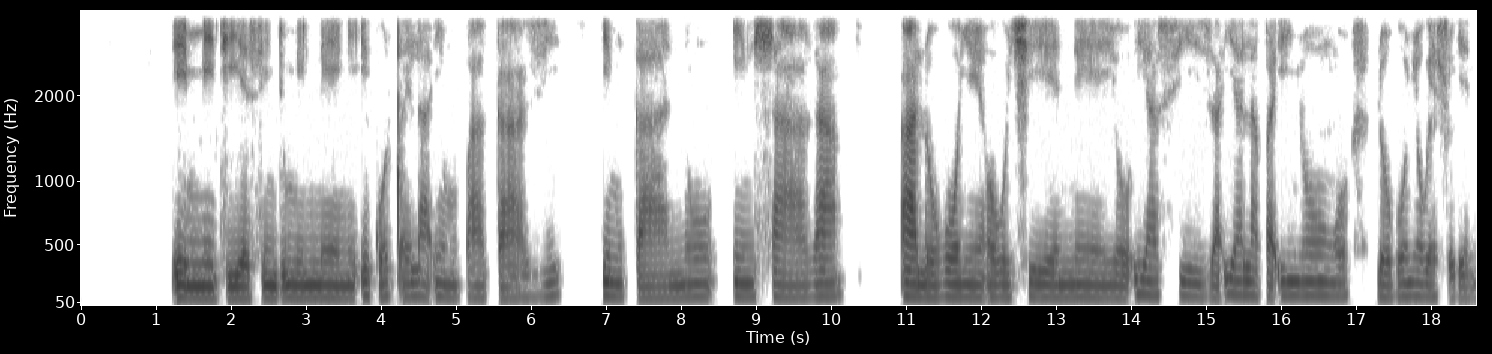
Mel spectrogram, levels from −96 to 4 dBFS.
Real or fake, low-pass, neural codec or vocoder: real; 3.6 kHz; none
